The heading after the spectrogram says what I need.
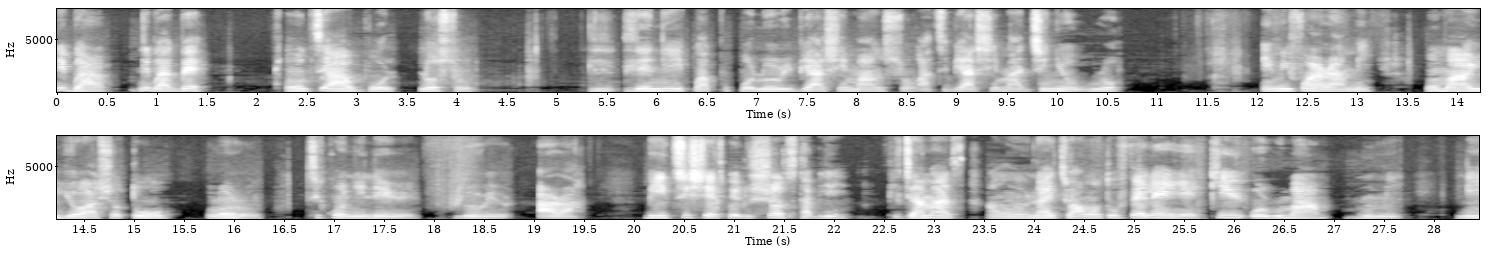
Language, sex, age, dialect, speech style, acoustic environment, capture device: Yoruba, female, 18-24, Nigeria - Lagos Yoruba, happy, nature, mobile / Linux / Chrome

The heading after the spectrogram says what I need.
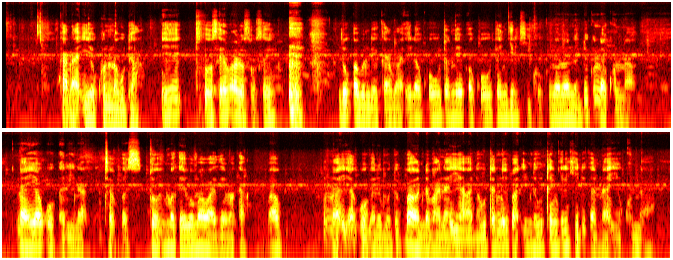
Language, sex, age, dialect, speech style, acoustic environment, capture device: Hausa, male, 25-34, Nigeria - Kano, nervous, nature; appliances, mobile / Linux / Chrome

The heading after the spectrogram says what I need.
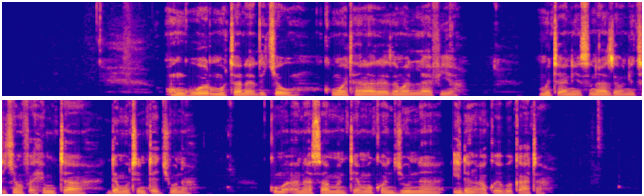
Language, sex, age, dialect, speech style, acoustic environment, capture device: Hausa, male, 18-24, Nigeria - Kano, happy, silence, mobile / Linux / Chrome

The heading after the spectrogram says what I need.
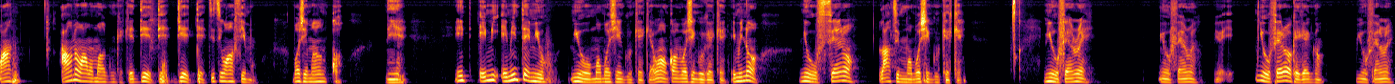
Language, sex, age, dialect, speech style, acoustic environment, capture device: Yoruba, male, 25-34, Nigeria - Lagos Yoruba, relaxed, construction; silence, mobile / Linux / Chrome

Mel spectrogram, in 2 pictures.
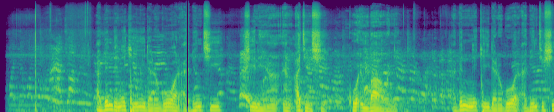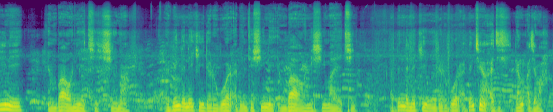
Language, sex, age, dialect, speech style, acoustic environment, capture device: Hausa, male, 25-34, Nigeria - Katsina, happy, people talking, mobile / Linux / Chrome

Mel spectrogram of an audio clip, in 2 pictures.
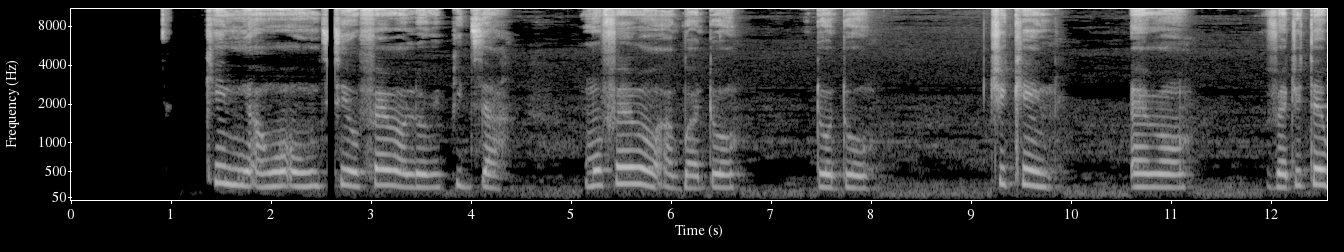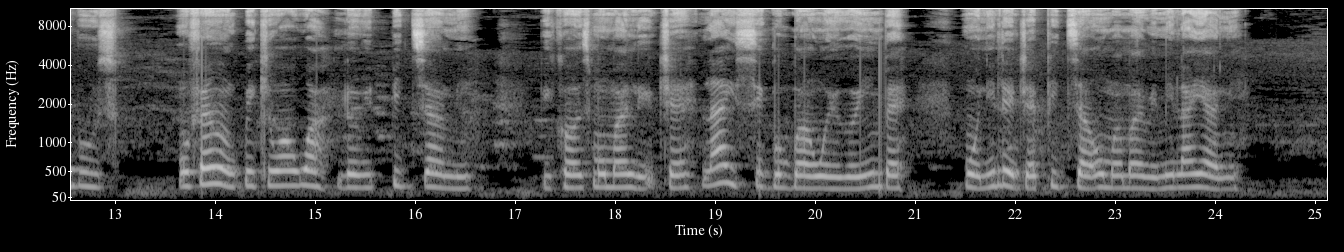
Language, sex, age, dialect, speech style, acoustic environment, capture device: Yoruba, female, 25-34, Nigeria - Lagos Yoruba, relaxed, silence, mobile / Linux / Chrome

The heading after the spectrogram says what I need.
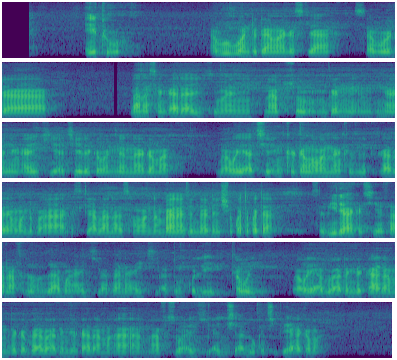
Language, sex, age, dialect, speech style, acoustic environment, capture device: Hausa, male, 25-34, Nigeria - Nigerian Standard, happy; relaxed, appliances, mobile / Linux / Chrome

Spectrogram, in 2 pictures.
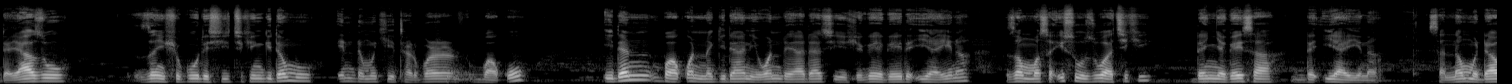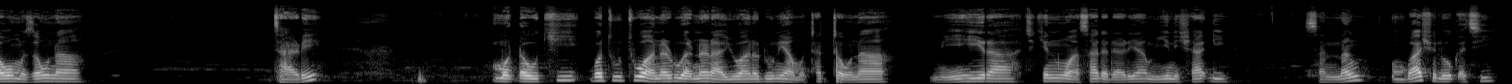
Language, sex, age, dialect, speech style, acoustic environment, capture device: Hausa, male, 25-34, Nigeria - Nigerian Standard, focused, silence, mobile / Linux / Chrome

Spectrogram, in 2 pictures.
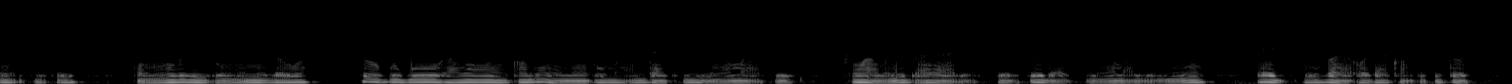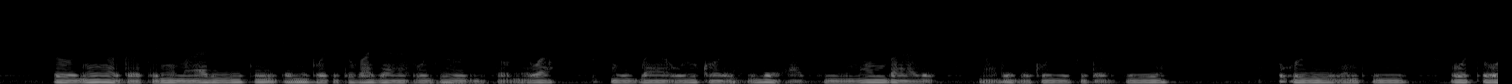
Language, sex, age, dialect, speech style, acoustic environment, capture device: Yoruba, male, 25-34, Nigeria - Lagos Yoruba, relaxed, silence, mobile / macOS / Safari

